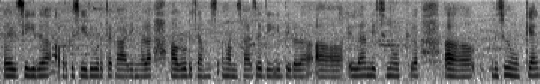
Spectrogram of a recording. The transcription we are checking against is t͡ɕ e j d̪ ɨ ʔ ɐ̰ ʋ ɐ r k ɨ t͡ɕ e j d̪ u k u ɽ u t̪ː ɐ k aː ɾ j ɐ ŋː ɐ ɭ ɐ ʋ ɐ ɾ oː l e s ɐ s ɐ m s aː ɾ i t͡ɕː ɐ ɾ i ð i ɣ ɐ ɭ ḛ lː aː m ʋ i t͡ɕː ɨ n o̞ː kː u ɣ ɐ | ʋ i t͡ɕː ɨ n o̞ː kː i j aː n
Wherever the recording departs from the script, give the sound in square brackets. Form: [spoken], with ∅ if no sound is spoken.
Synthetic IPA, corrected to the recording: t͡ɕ e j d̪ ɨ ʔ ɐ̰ ʋ ɐ r k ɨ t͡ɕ e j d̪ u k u ɽ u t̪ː ɐ k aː ɾ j ɐ ŋː ɐ ɭ ɐ ʋ ɐ ɾ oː [ɽ] e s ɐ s ɐ m s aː ɾ i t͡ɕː ɐ ɾ [iː] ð i ɣ ɐ ɭ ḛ lː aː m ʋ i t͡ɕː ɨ n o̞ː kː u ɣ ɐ | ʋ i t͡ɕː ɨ n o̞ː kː i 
